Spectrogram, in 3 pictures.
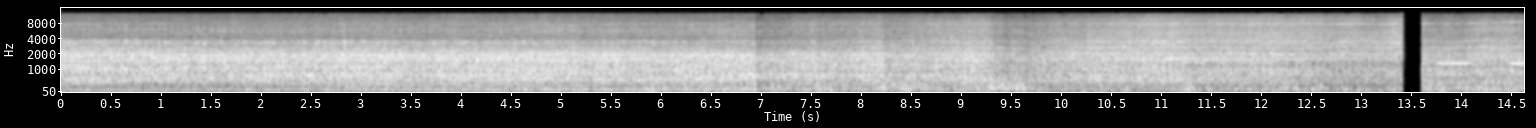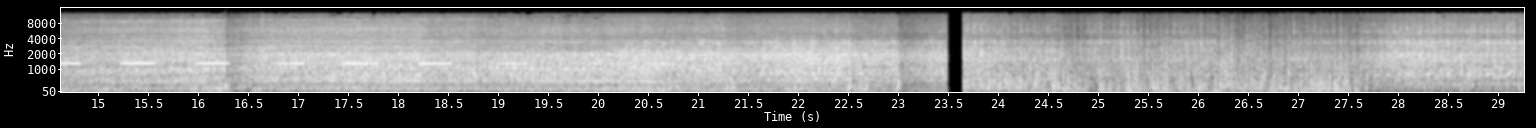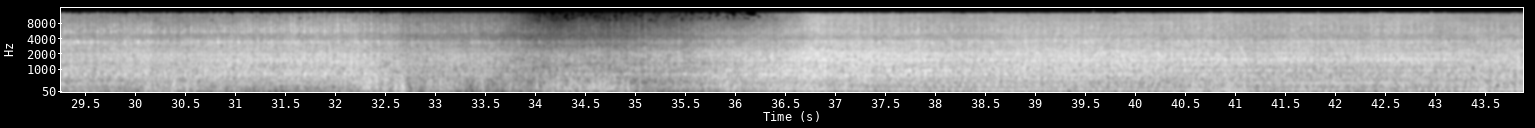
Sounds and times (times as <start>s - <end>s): Vehicle: 0.0s - 43.8s.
